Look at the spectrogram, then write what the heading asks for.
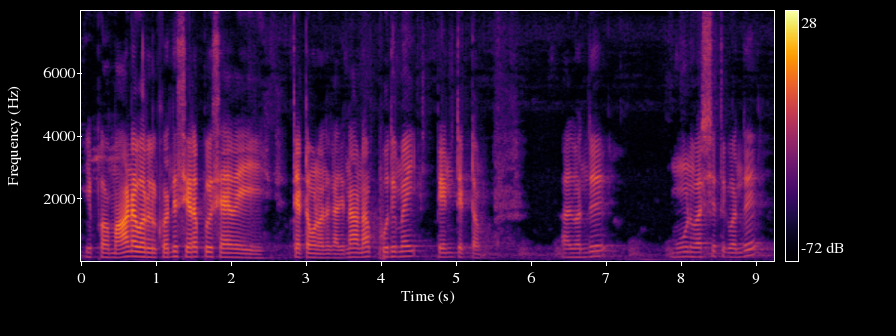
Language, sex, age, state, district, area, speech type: Tamil, male, 18-30, Tamil Nadu, Krishnagiri, rural, spontaneous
